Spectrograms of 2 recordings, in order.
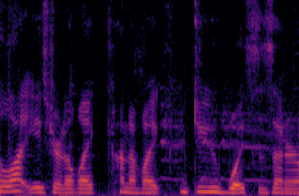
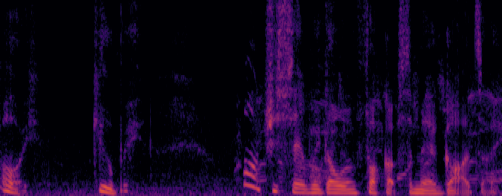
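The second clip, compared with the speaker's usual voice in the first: animated tough-guy voice with swooping, swinging pitch; 2 semitones lower than usual. Showing off an impression to an impressed listener: Butcher impression. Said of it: "surprisingly decent Butcher impression".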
